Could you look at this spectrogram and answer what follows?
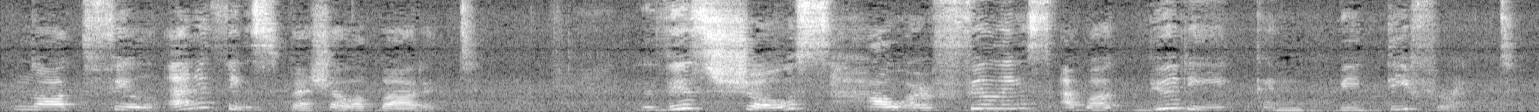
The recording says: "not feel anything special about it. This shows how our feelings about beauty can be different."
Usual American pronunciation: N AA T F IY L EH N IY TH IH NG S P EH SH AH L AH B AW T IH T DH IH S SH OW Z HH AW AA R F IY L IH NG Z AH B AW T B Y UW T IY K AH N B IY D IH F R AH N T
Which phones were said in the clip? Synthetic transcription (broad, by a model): N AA T F IY L EH N IY TH IH NG S P EH SH AH L AH B AW T IH T DH IH S SH OW S HH AW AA W F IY L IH NG S AH B AW T B Y UW T IY K AH N B IY D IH F R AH N T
